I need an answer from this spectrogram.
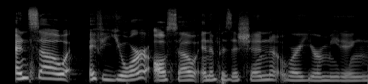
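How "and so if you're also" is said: usual speaking voice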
